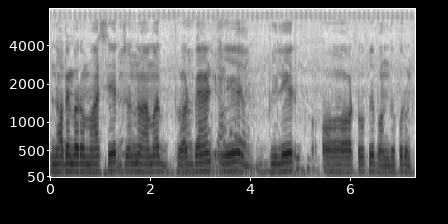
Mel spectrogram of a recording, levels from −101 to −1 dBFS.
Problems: continuous background conversations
